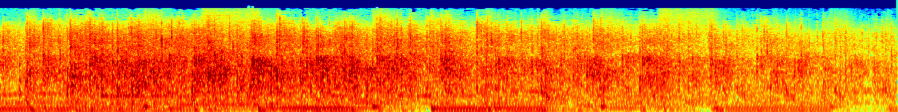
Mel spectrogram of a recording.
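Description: Steady, dense audience applause on a show, welcoming a guest from the Culinary Institute of Barcelona: a loud wash of many hands clapping, with a low tonal music bed playing underneath in short repeating phrases.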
